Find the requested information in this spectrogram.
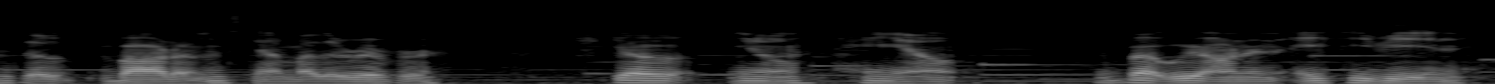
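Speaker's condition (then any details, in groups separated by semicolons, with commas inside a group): Traumatic brain injury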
